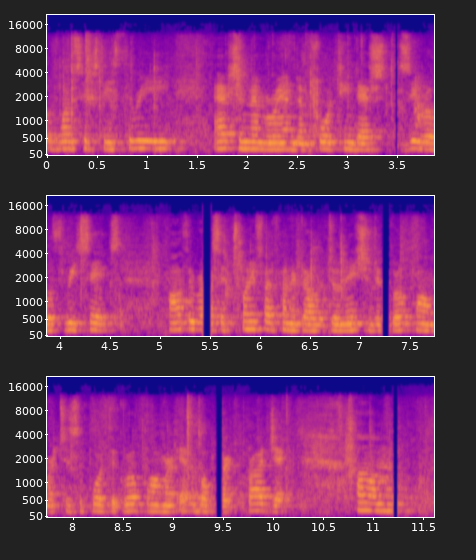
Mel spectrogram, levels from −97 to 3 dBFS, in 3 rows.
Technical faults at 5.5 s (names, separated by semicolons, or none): Bluetooth stall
